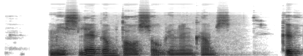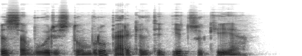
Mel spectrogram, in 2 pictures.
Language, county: Lithuanian, Utena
